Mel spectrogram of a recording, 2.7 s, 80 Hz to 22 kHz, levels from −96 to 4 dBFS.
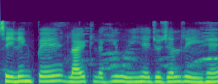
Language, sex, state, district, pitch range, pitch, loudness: Hindi, female, Himachal Pradesh, Shimla, 205-225 Hz, 210 Hz, -14 LUFS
